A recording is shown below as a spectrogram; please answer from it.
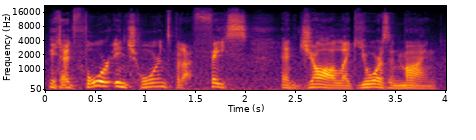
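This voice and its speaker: A man's voice: mid-range voice, animated, measured pace. An actor playing an earnest, argumentative intellectual man obsessed with eerie legends in a radio horror drama. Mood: ominous, insistent.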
